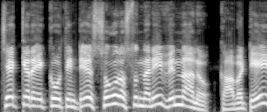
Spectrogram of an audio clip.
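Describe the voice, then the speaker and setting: Sly scheming cartoon boss. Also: male voice, high voice, expressive, a little fast, sharp tone, full character voice. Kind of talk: Telugu cartoon dub.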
